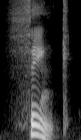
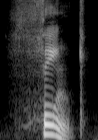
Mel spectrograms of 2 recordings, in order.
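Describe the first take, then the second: No difference in how they are said.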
